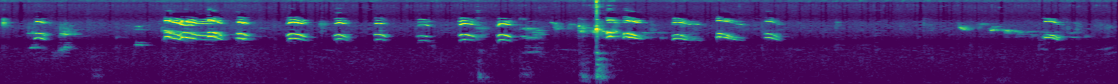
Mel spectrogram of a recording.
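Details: Female green-winged saltator in breeding season, calling to stimulate the male: rapid series of short high chirps and double notes, some clustered in bursts, with soft clicks and a sharp knock midway.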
